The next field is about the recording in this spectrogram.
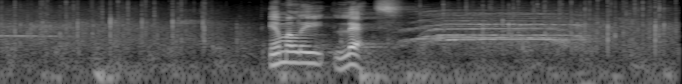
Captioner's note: applause; applause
